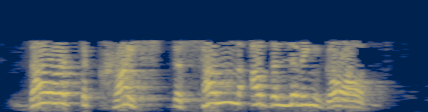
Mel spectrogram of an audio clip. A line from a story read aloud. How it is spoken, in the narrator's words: he blurts out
